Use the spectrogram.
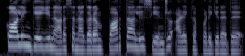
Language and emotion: Tamil, neutral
